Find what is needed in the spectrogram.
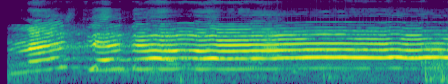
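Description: A high voice holding one long, steady note after a short wavering rise at the start.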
